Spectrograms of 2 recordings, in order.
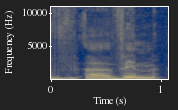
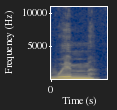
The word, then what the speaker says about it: Wim: For anyone who doesn't know, look up a guy called Vim. It might be pronounced Wim. I think it's V-I-M, isn't it? Or it might be W-I-M. I think it's W-I-M.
